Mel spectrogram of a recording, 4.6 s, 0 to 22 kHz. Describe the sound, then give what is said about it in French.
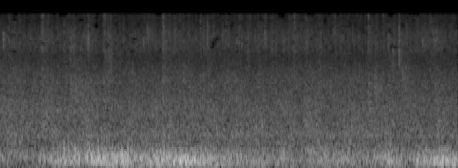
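Steady, heavy rain pours down while deep thunder rumbles continuously in the low end, swelling and easing without any sharp crack. No voices are present. “on s'est retrouvé en pleine nuit en moins de 15 secondes parce qu'il y a un nuage qui arrivait, c'était un orage qui se préparait”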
